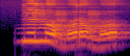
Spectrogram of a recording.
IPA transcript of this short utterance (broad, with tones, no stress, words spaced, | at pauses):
bĩ˦mo˦˨ mo˨˦ɾo˦˨mo˨˦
